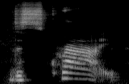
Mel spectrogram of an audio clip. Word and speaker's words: described: first syllable number five described described the strongest sound is on the second syllable number six listen November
